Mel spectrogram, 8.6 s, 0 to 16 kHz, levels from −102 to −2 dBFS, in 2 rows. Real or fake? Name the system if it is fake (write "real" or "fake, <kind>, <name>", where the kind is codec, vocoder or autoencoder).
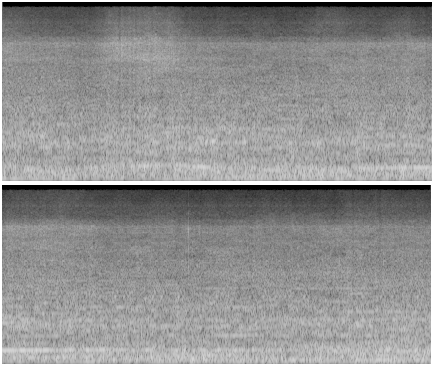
fake, codec, SNAC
